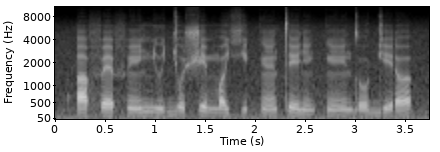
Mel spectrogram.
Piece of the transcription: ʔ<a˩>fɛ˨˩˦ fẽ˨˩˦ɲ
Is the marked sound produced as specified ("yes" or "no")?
yes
